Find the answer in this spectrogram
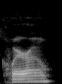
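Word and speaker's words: Quero: But I know that they like Kyle Teal, obviously, is their catcher, but I also know that they I believe it's pronounced Cuero, Edgar Cuero.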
